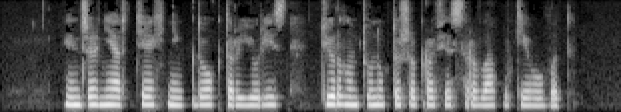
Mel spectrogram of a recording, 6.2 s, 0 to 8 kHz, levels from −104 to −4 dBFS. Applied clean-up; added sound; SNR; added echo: none; none; none; none.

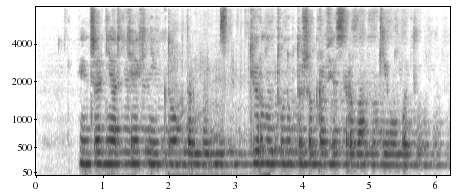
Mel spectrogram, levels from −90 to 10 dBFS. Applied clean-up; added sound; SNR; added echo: neural separator model SepFormer DNS4.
